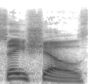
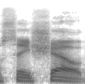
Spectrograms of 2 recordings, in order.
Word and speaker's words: Seychelles: It's French. It's French. So that makes sense because C-H-E-L, so Seychelles.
